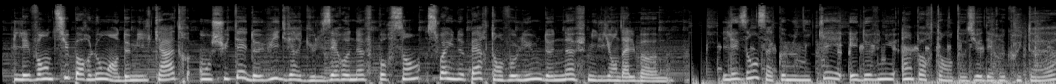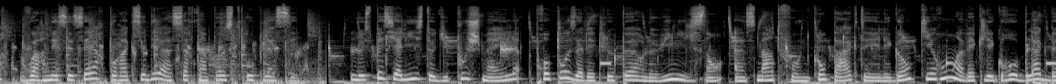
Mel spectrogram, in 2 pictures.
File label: corporate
